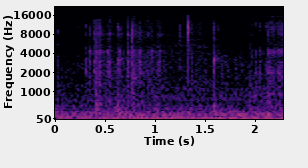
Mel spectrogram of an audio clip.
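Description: Near-silent concert hall with faint scattered clicks and rustles, starting about half a second in.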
